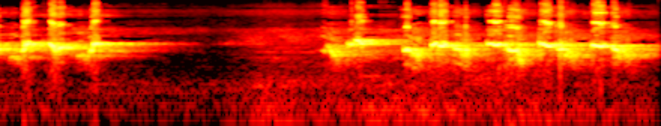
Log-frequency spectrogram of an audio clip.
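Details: Emotional, agitated singing of a sooty-headed bulbul that provokes opponents to call; a short run of chirpy slurred notes, a pause, then a longer rapid warbling burst.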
